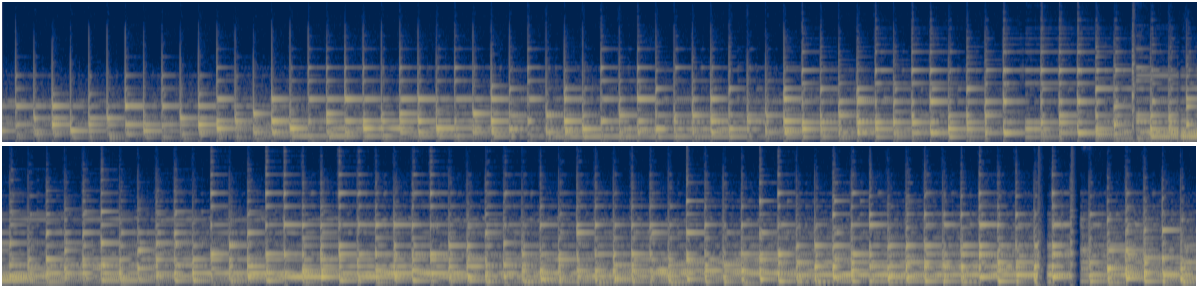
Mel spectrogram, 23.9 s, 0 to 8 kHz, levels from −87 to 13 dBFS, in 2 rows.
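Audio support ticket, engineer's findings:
Short concealed packet loss at 10.19 to 10.26, 10.29 to 10.35, 11.31 to 11.37 and 11.76 to 11.81 s: brief smears where the jitter buffer's concealment extends the preceding sound across about 30 ms gaps. No fade-out, unlike a burst.

Burst of packet loss at 22.31 to 22.43 and 22.64 to 22.76 s: about 90 ms lost each time. Concealment holds the last sound and then decays it. The audio resumes with a section skipped.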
